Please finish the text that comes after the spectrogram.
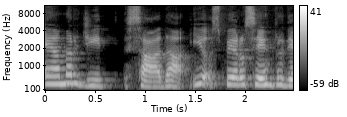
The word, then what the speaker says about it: Amarjeet: della nostra storia e amargi sada io spero sempre di averlo pronunciato bene ma da quello che ho capito si pronuncia a marge che appunto il serial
